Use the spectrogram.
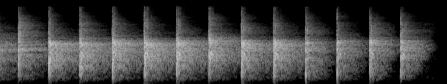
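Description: Single person clapping slowly and evenly during a Sabbath service, about a dozen loud, close, sharp claps at a steady rhythm, each with a short ringing tail, then silence.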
